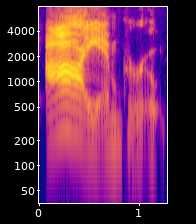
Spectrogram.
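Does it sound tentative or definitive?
tentative. It sounds less definitive, more tentative.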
